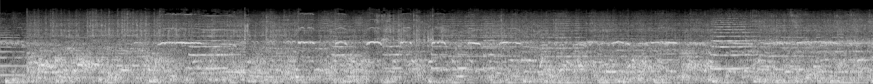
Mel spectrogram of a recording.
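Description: Upbeat band music with horns and a steady drum beat, high short notes repeating over the rhythm.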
